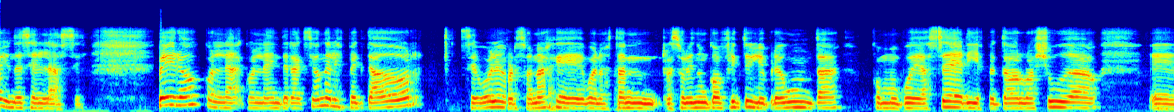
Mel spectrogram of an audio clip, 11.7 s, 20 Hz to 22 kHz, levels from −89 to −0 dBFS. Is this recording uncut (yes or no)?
no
